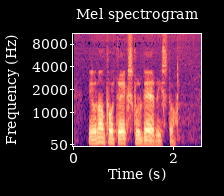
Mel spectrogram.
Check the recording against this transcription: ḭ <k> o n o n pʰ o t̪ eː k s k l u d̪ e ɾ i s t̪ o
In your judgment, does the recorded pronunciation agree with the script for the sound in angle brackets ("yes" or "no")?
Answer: no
